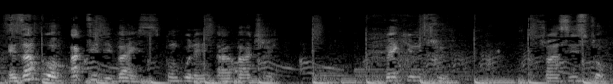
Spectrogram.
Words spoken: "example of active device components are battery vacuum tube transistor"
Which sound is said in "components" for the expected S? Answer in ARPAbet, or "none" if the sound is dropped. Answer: none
